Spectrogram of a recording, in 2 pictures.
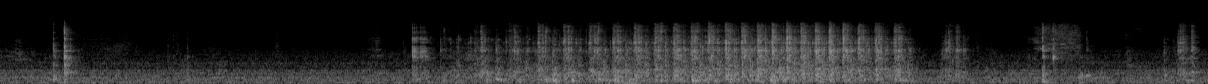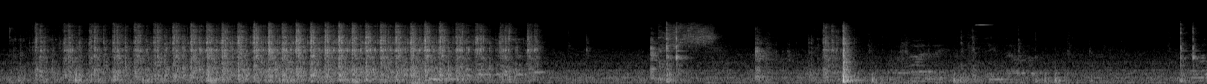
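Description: A sewing machine stitching a pocket onto a purse runs in bursts of rapid, even needle clatter, pausing and restarting several times, close and clear with no talk over it.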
